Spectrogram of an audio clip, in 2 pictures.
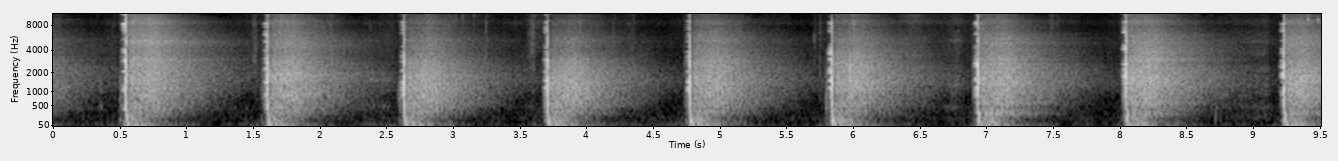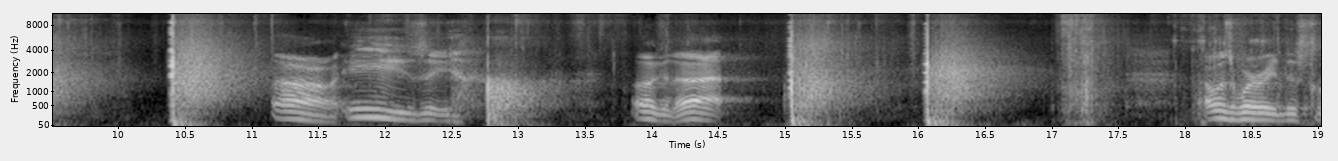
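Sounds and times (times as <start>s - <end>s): sledgehammer pounding concrete: 0.0s - 11.2s, 12.7s - 13.3s, 15.0s - 17.4s.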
